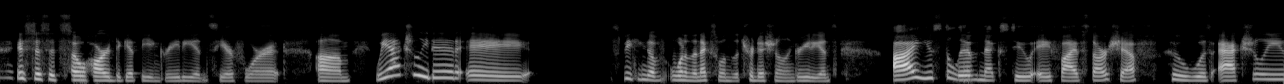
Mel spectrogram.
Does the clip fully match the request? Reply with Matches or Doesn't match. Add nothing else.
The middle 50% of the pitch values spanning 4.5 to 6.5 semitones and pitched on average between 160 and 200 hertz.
Matches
